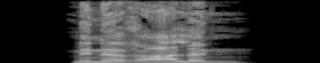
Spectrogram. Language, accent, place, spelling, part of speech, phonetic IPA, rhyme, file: German, Germany, Berlin, Mineralen, noun, [mɪneˈʁaːlən], -aːlən, De-Mineralen.ogg
- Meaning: dative plural of Mineral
